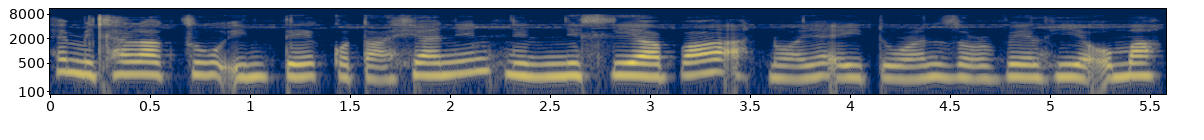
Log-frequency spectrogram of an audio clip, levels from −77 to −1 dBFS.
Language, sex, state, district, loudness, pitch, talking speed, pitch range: Mizo, female, Mizoram, Aizawl, -22 LUFS, 240 Hz, 225 wpm, 225-260 Hz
